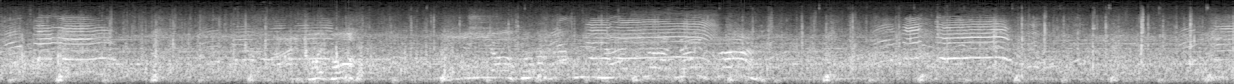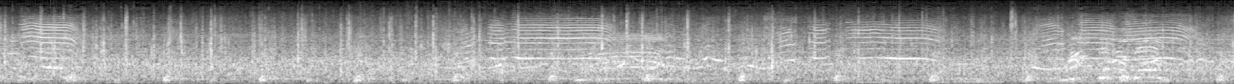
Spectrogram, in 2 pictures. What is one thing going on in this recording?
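Many runners' footsteps patter on pavement.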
